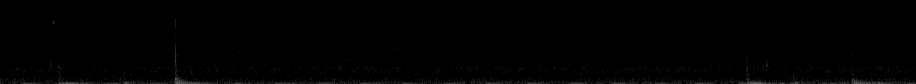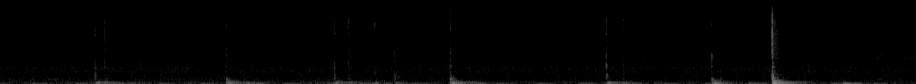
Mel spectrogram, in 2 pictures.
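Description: Faint, irregular clicking of a computer keyboard and mouse as code is edited, with one louder click near the end.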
